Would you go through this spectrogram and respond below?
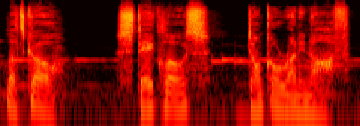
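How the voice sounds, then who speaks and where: A man's voice: mid-range voice, slow pace, over music, lightly acted. Smug, sardonic young man played by an actor. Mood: cool, commanding. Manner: snide, condescending, cool. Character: smug, sardonic young male prisoner on temporary release. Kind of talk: video game voice acting.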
